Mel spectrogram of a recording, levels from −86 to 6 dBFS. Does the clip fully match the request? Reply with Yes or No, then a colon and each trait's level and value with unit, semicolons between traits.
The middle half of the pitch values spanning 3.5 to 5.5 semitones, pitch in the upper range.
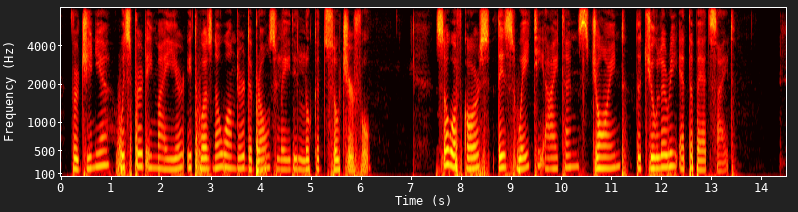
No: average, 2.8 semitones; high, 195 Hz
